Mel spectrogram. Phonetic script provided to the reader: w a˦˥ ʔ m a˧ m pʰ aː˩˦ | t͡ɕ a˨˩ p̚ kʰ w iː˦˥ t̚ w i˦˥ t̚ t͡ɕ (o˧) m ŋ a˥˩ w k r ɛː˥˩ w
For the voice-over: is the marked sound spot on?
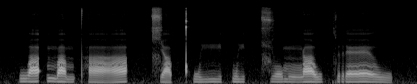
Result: no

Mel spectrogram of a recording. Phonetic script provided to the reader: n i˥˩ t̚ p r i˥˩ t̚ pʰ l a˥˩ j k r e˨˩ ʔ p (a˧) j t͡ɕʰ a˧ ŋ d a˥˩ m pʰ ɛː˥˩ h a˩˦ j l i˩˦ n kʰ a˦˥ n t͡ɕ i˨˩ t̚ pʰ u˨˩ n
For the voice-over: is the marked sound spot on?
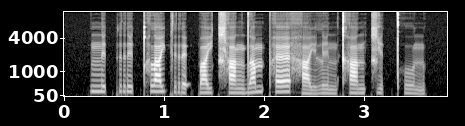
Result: yes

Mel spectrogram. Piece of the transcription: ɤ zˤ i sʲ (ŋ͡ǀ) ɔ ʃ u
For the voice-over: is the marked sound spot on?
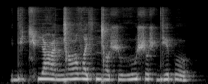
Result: yes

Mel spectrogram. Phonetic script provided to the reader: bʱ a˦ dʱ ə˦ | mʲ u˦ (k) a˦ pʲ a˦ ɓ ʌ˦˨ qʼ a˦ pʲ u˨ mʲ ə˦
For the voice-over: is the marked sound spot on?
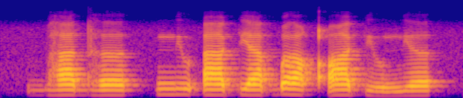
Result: no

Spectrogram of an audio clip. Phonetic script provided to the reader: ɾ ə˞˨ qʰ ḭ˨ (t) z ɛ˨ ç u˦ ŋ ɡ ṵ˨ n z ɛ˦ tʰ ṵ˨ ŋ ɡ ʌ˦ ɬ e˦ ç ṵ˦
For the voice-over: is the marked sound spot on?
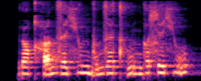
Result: no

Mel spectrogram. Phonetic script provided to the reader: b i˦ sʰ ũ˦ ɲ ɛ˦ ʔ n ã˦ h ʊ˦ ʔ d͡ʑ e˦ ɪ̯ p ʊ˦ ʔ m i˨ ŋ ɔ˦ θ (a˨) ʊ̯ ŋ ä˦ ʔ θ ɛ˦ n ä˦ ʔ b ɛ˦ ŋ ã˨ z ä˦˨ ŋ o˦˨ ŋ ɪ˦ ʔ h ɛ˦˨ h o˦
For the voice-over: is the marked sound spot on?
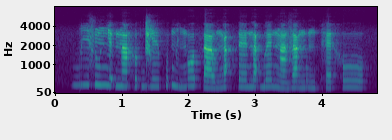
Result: yes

